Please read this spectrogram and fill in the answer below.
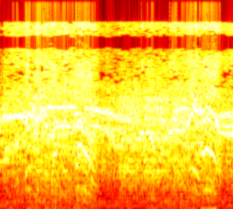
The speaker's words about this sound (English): The boat is jammed with sightseers. They're shouting and calling out that they want to have a look at bony parts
